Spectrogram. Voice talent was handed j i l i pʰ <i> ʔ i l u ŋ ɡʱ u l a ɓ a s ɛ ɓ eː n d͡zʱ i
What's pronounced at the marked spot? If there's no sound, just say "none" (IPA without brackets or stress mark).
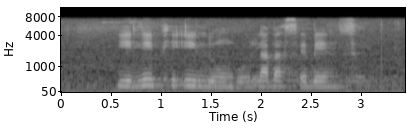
i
